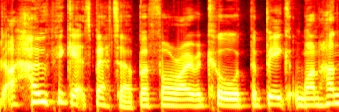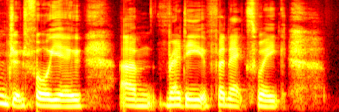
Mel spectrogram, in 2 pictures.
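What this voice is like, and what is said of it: Congested, bunged-up voice. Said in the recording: “I am sounding a little bit bunged up today because I've got a bit of a cold.”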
